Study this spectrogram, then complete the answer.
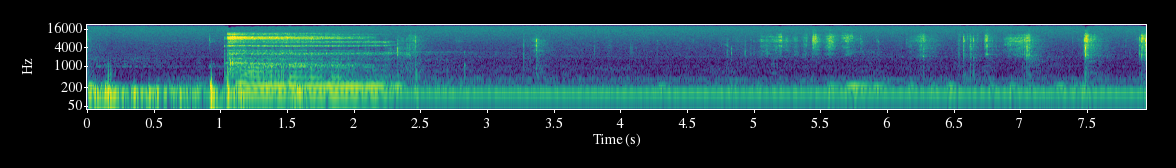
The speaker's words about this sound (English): I'll flip a card.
